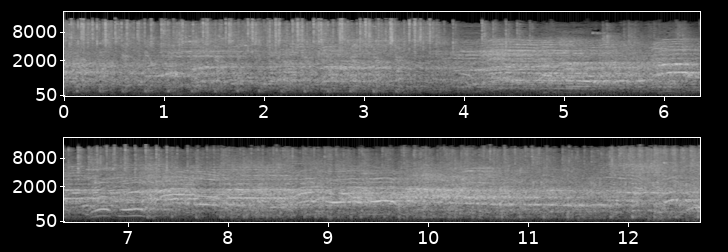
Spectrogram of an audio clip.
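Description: A basketball bounces with quick thuds in a large echoing hall.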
